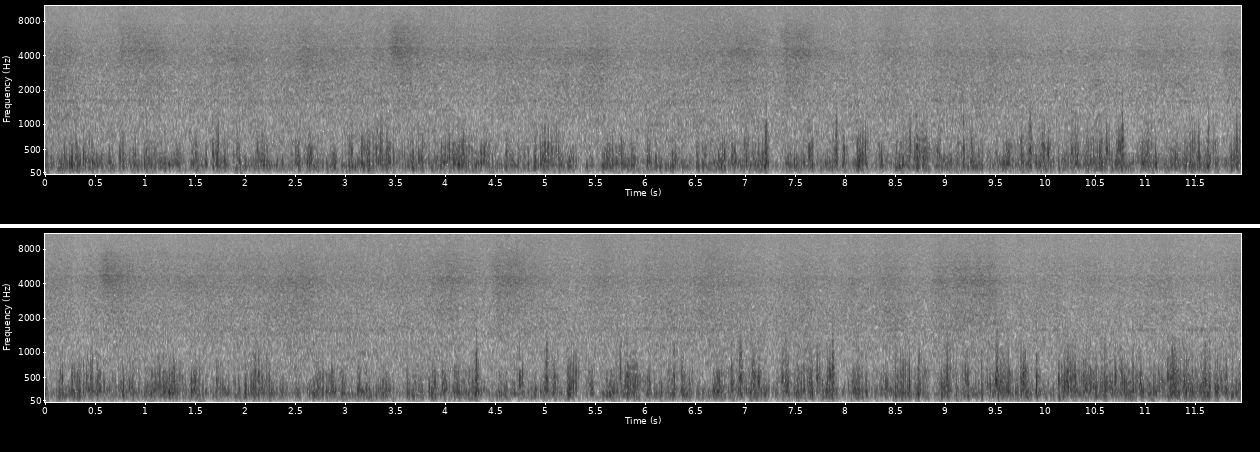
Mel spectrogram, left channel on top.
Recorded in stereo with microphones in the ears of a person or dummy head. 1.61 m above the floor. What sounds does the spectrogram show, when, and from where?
Only background noise.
